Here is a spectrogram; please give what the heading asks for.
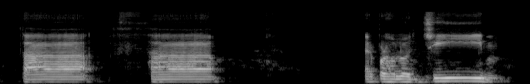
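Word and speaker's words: ج: এরপর হলো জিম। এই অক্ষরটা হলো খানিকটা ওই যে আমাদের বাংলা ভাষায় যে বর্গীয় জ আছে ওইটার মত জিম একটু ভর দিয়ে উচ্চারণ করতে হবে জিম। এরপরেরটা হল হা।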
